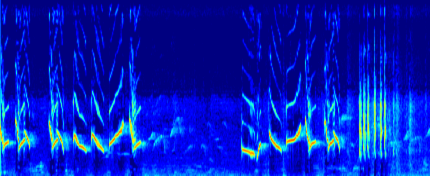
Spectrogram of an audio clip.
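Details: Oriental magpie-robin song played to prompt other magpie-robins into singing: repeated phrases of quick up-and-down slurred whistles, a silent gap, the same phrases again, then a short rapid buzzy rattle.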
